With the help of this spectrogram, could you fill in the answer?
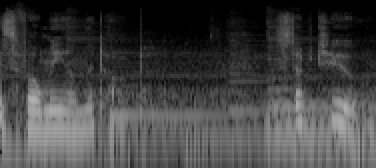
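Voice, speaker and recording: A woman keeps a moderate pace while music plays in the background. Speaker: tavern-themed cooking host. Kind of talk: recipe voiceover instructions.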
